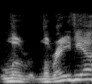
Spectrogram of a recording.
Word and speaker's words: LaRavia: Uh, but you look at last night's game and what, Laravia, is that how you say his name?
